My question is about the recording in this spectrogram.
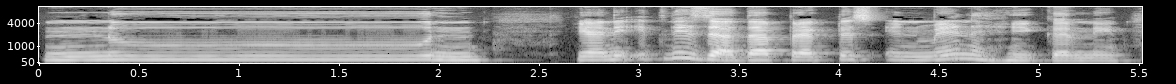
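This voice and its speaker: A woman teaching young children to read Arabic letters, speaking gently and patiently and repeating each letter slowly. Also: lowish voice. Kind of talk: slow children's lesson.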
